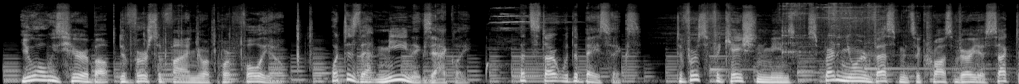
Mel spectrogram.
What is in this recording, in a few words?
Narration; Voice Over Artist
